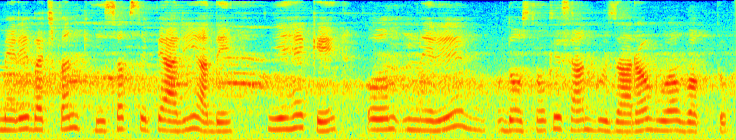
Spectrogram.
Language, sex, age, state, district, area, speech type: Urdu, female, 18-30, Maharashtra, Nashik, rural, spontaneous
